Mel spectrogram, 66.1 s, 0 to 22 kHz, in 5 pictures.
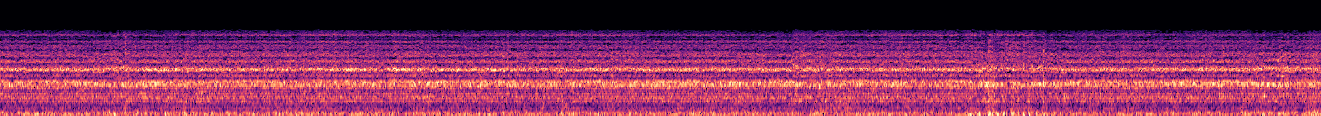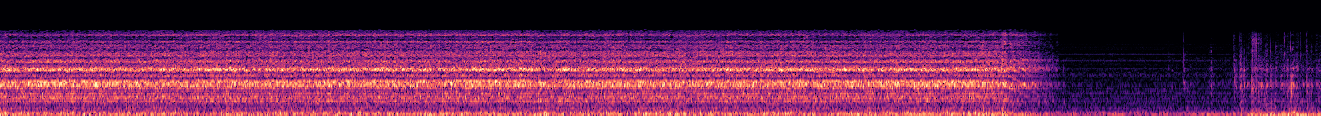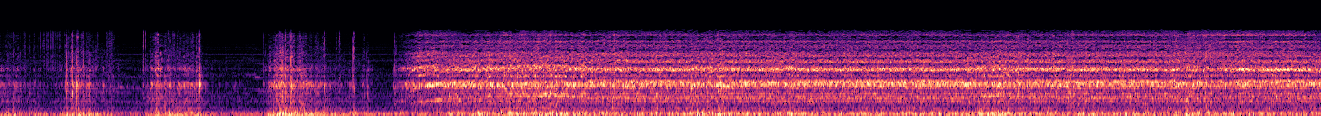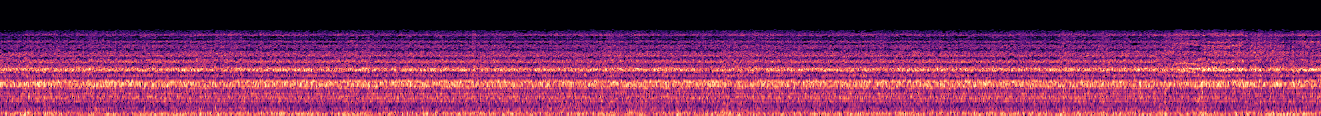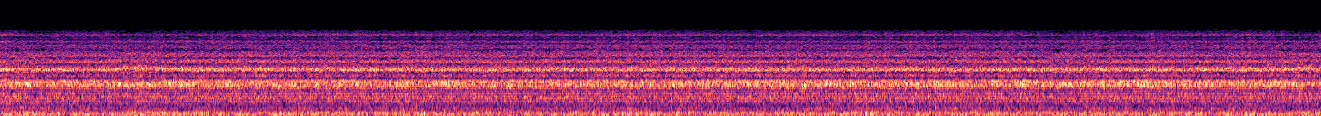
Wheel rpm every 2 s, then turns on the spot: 160, 160, 160, 160, 160, 160, 160, 160, 160, 160, 160, 110, 0, 20, 20, 110, 160, 160, 160, 160, 160, 160, 160, 160, 160, 160, 160, 160, 160, 160, 160, 160, 160.
26-30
